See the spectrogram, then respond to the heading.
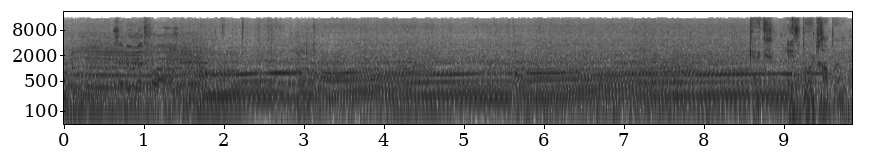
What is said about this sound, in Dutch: En we hebben ook een Ferrari gereden. Dat kan niet anders. Het mhm. is dus de Puro Sanke, dat is geen SUV. Noem het echt geen SUV, maar ja, een soort crossover. Maar eigenlijk stiekem wel een SUV. Met een heerlijke dikke V12.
